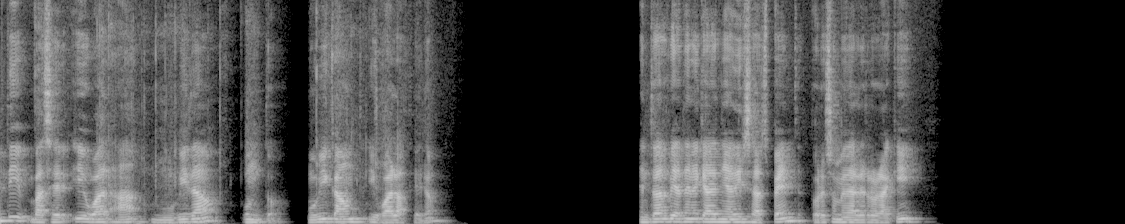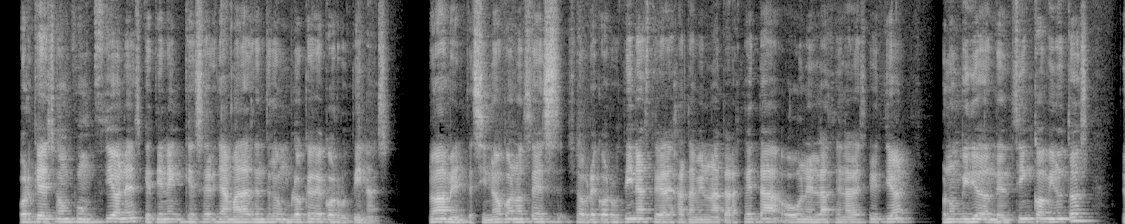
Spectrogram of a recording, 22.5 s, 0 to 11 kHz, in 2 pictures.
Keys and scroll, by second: 2.2 Return.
